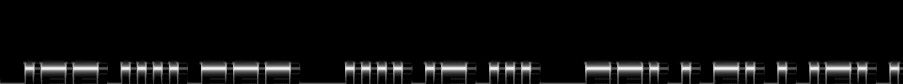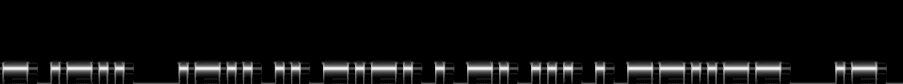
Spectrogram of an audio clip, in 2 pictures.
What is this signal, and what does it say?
Morse code, heard as a keyed tone, about 15 wpm, 750 Hz. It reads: WHO HAS GENERAL LICENSE, A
